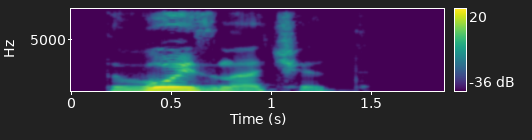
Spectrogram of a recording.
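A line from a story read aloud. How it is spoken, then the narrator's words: Smug snort. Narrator (Russian): самоуверенно хмыкнул Семён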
